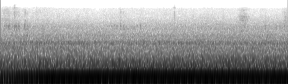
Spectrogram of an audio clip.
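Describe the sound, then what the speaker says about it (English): Toyota Tacoma fitted with a Carven cat-back exhaust, heard from inside the cabin as a loud, steady, deep droning hum with a low rumble underneath, holding constant throughout. "I'll rev it out a bit for you guys, so you guys can see how it sounds in the cabin"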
